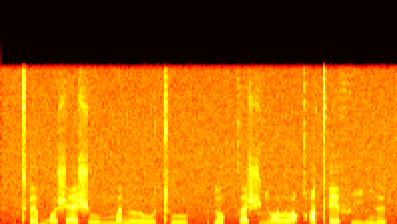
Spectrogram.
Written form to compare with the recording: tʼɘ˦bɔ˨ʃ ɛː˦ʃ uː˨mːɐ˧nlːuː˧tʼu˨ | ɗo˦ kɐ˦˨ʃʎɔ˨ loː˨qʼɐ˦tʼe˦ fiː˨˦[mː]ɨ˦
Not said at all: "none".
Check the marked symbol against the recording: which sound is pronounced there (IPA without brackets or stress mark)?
ŋ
